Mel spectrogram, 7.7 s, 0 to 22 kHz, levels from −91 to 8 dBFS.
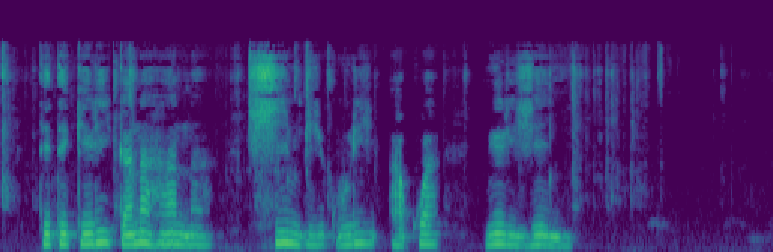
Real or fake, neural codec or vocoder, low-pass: fake; vocoder, 44.1 kHz, 128 mel bands every 256 samples, BigVGAN v2; 10.8 kHz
